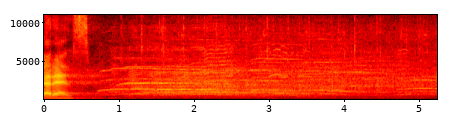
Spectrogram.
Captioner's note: audience cheering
